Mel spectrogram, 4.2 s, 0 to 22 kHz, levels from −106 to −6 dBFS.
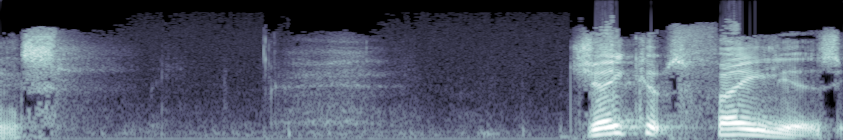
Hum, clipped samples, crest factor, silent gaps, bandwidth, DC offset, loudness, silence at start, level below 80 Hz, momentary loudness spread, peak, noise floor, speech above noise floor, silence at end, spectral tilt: none; 0.2%; 16 dB; none; 14.5 kHz; under 0.1%; -11 LUFS; 0 s; -48 dBFS; 8 LU; 0 dBFS; -49 dBFS; 38 dB; 0 s; -3.5 dB/octave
